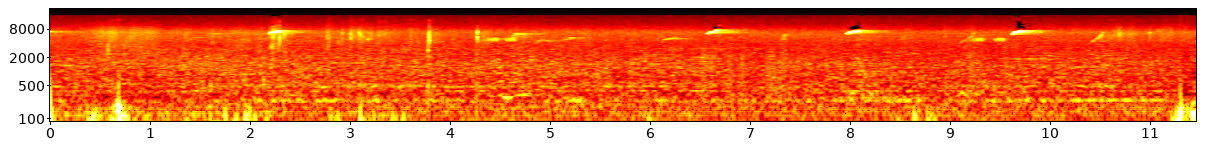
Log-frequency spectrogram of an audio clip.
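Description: Short high chirps repeating every second or two, typical of a small bird calling, over a low rumble of wind or handling noise with a few dull thumps.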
